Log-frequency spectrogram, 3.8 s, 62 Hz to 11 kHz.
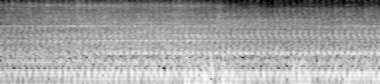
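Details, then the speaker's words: Free scrap electric air compressor's twin-cylinder pump chugs steadily with lots of air hissing out and nothing on the PSI gauge; it runs but isn't building pressure yet (later reached 30 PSI). "A lot of air blowing out of there. Nothing on the PSI gauge."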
